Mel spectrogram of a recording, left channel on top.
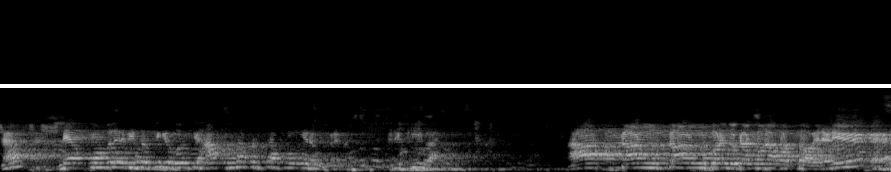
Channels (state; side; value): silent; left; digital silence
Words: হ্যাঁ লেপ কম্বলের ভিতর থেকে বলছি হাত সোজা করতে, আপনি এরকম করে এটা কি ভাই? হাত টান টান করে দুটো সোজা করতে হবে। রেডি?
